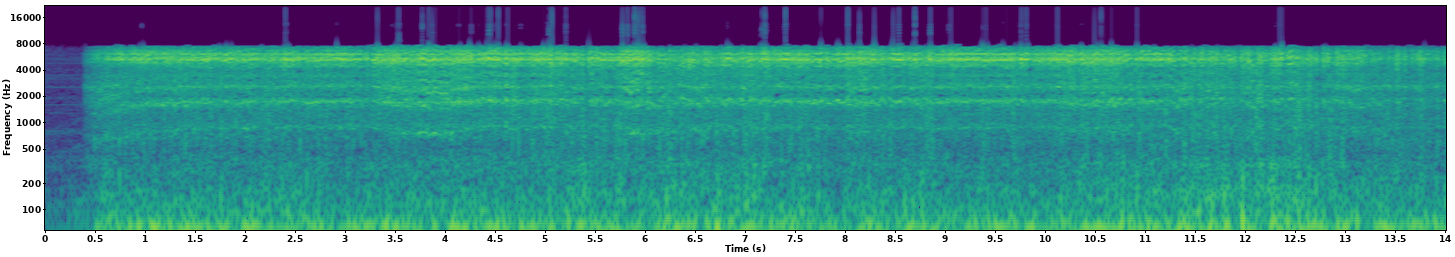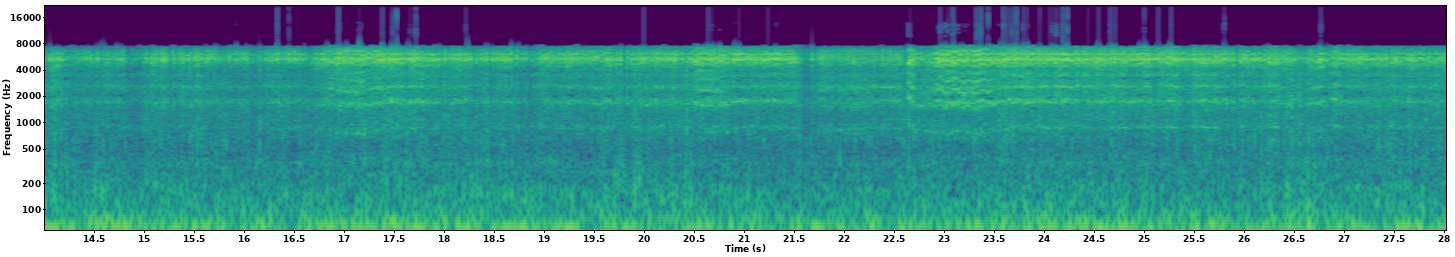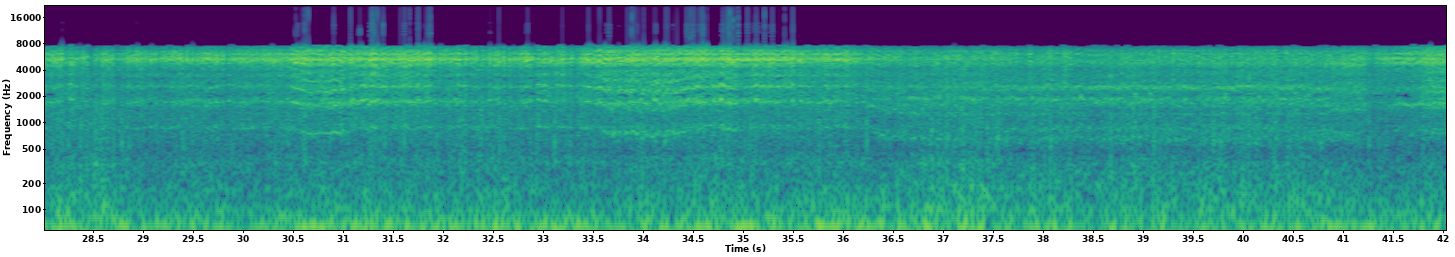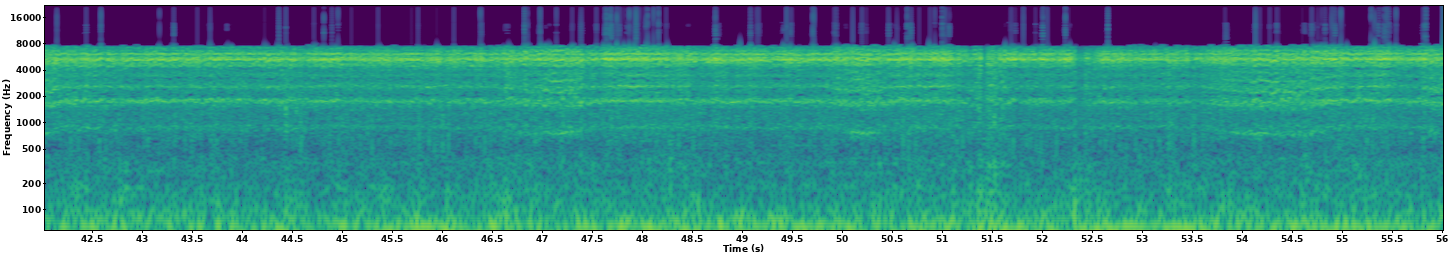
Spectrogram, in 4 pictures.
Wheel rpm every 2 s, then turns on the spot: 90, 230, 230, 220, 230, 220, 230, 230, 230, 230, 230, 220, 230, 230, 230, 230, 230, 230, 210, 190, 200, 220, 230, 230, 230, 230, 230, 220.
none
